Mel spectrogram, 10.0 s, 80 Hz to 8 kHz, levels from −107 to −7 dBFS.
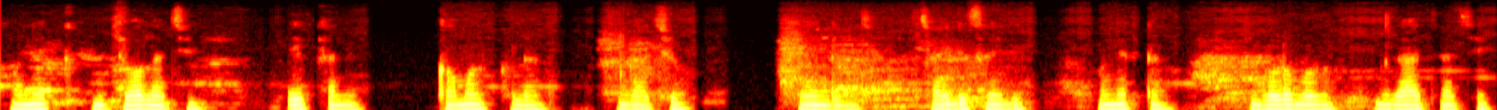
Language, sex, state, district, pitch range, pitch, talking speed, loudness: Bengali, male, West Bengal, Jhargram, 120-130 Hz, 125 Hz, 110 wpm, -19 LUFS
